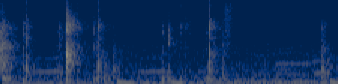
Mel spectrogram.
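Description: A few faint, irregular clicks from the push-button end of a fragrance paintbrush pen being pressed to feed perfume gel to its brush.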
